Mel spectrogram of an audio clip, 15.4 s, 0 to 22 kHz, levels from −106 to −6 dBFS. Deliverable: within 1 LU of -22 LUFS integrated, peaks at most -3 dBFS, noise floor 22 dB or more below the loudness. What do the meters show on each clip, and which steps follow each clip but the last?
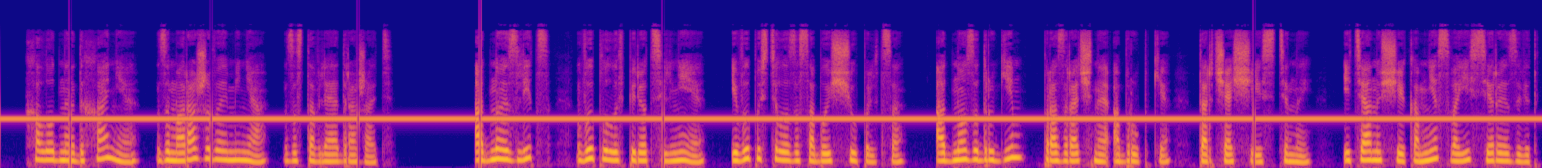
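dropouts 6; longest dropout 23 ms; steady tone 1.2 kHz; tone level -32 dBFS; loudness -27.5 LUFS; peak level -12.5 dBFS; loudness target -22.0 LUFS
-> interpolate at 0.69/2.10/3.57/4.79/6.62/12.53 s, 23 ms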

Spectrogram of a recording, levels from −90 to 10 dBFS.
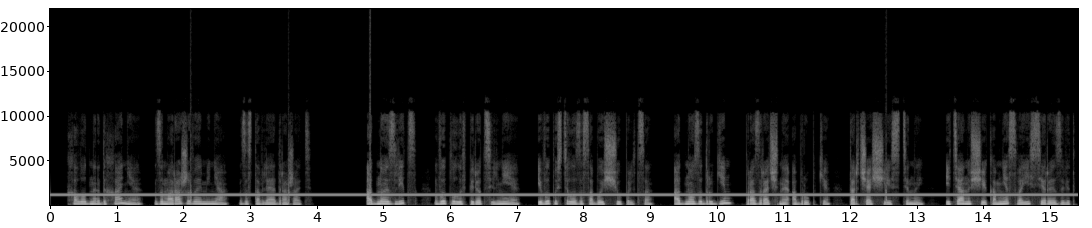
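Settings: dropouts 0; steady tone 1.2 kHz; tone level -32 dBFS
-> band-stop 1.2 kHz, Q 30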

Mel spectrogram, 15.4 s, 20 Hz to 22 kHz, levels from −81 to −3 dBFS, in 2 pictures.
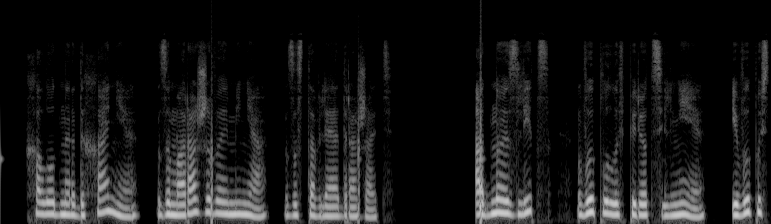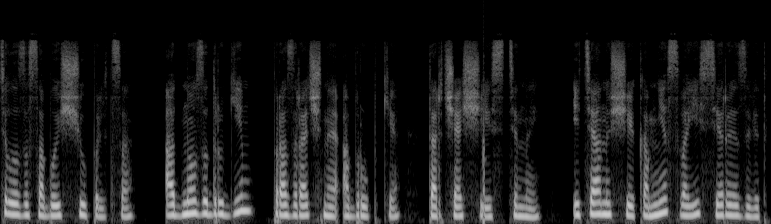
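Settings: steady tone not found; loudness -28.0 LUFS; peak level -12.5 dBFS; loudness target -22.0 LUFS
-> trim +6 dB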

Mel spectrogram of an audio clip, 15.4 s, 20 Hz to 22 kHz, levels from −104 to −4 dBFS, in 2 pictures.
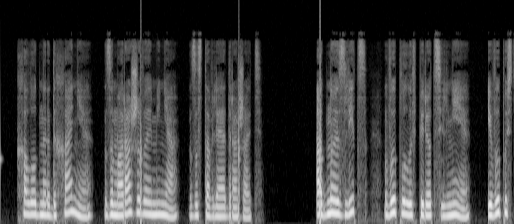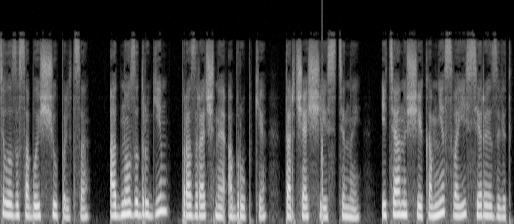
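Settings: loudness -22.0 LUFS; peak level -6.5 dBFS; noise floor -82 dBFS

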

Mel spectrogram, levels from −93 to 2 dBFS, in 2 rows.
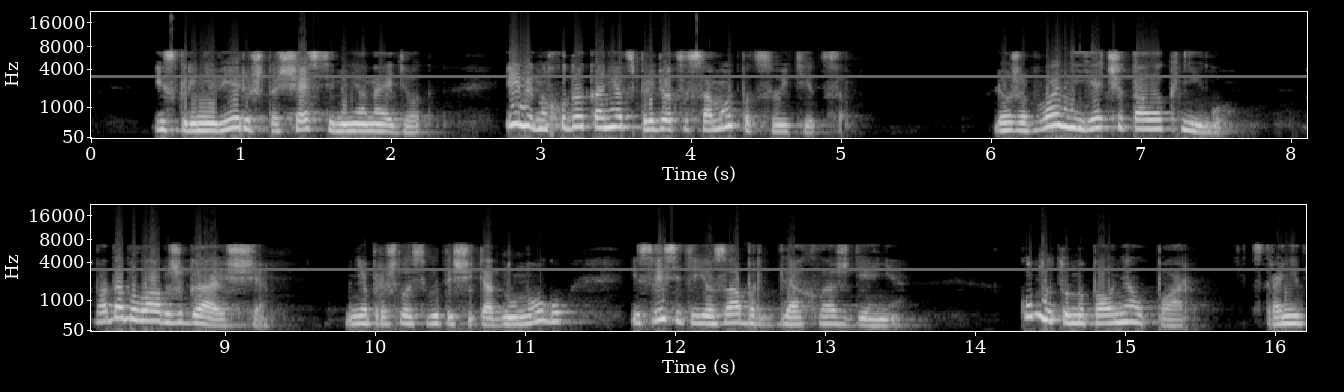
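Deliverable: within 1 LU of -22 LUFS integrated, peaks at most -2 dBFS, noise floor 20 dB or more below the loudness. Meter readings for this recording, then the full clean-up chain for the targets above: clipped samples 1.0%; clipping level -13.0 dBFS; steady tone 3.2 kHz; tone level -49 dBFS; loudness -23.0 LUFS; peak level -13.0 dBFS; loudness target -22.0 LUFS
-> clip repair -13 dBFS; band-stop 3.2 kHz, Q 30; trim +1 dB

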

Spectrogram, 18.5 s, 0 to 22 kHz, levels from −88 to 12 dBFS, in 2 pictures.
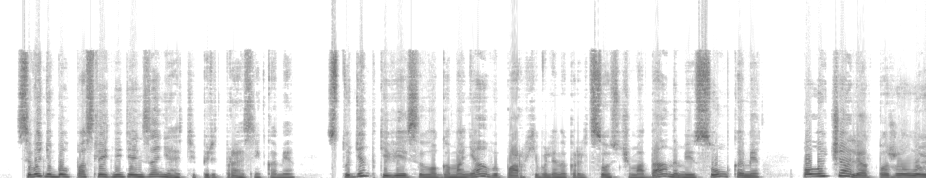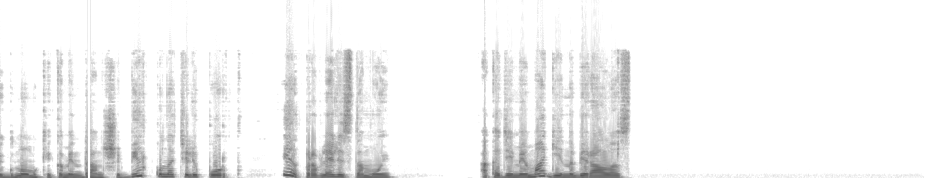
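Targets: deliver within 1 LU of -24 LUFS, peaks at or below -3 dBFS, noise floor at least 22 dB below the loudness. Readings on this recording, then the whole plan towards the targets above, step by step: clipped samples 1.0%; clipping level -20.5 dBFS; dropouts 1; longest dropout 34 ms; loudness -29.5 LUFS; peak level -20.5 dBFS; loudness target -24.0 LUFS
-> clip repair -20.5 dBFS; interpolate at 10.14 s, 34 ms; trim +5.5 dB

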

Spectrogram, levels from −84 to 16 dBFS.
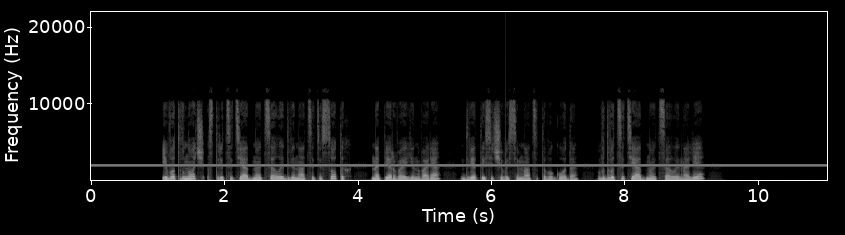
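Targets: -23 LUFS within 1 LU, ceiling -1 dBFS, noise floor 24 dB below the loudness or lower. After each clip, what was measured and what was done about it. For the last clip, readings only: dropouts 2; longest dropout 3.9 ms; steady tone 2 kHz; tone level -38 dBFS; loudness -29.5 LUFS; peak level -13.5 dBFS; loudness target -23.0 LUFS
-> interpolate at 6.22/8.86 s, 3.9 ms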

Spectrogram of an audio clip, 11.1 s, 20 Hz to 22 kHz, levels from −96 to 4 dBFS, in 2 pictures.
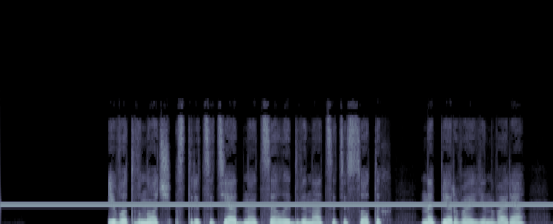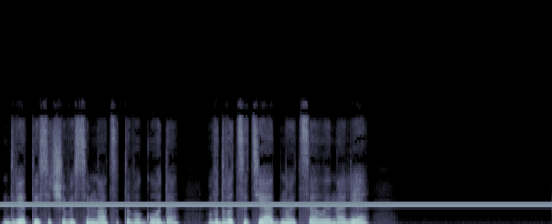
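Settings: dropouts 0; steady tone 2 kHz; tone level -38 dBFS
-> band-stop 2 kHz, Q 30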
